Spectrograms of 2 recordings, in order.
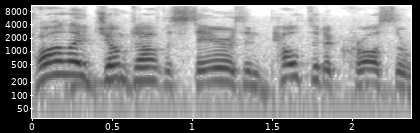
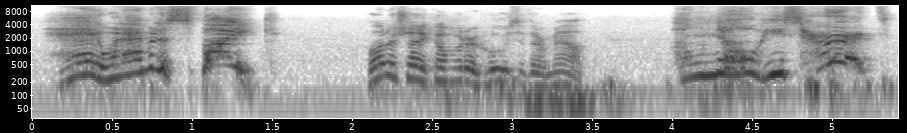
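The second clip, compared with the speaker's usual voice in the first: alarmed ponies; 7 semitones higher than usual. A narrator's reading. Characters alarmed for Spike.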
